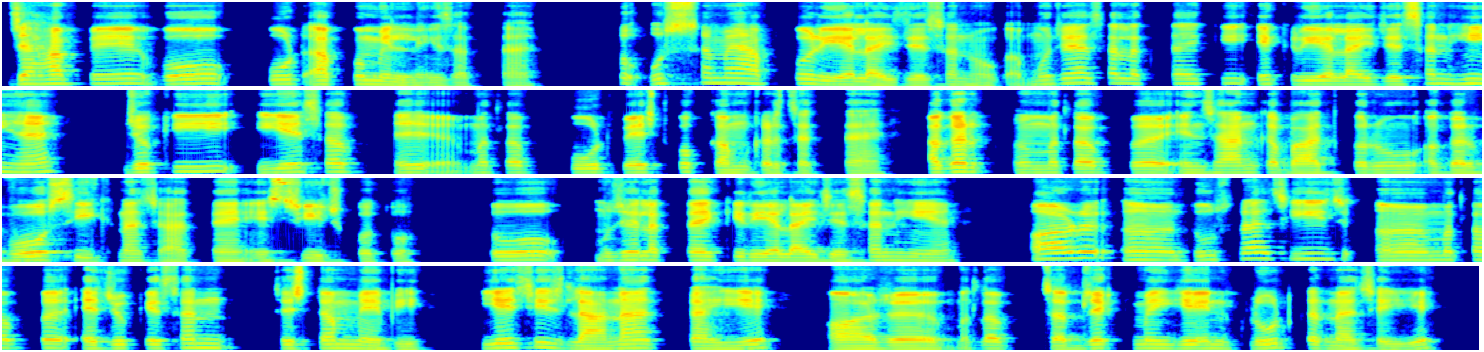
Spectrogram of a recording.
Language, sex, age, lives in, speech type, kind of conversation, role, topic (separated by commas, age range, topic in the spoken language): Hindi, male, 25-29, India, conversation, podcast, guest, Aapke hisaab se khaane ki barbaadi kam karne ke liye sabse practical tareeke kya hain?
